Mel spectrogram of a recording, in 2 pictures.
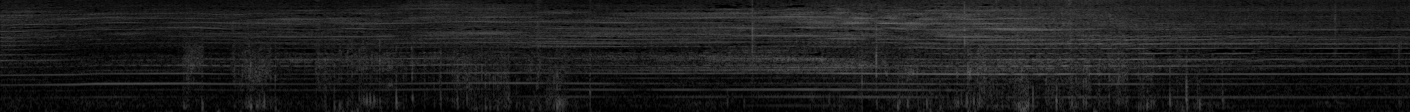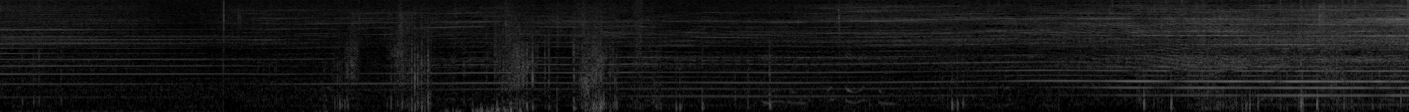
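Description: A small propeller plane's engine buzzes steadily overhead, its pitch rising and falling slightly.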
